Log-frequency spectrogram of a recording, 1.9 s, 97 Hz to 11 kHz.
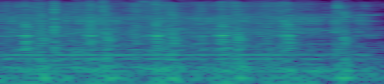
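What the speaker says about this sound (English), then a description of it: "You can use the longest stitch you have on your machine and just 1/8 of an inch seam allowance" A sewing machine bastes foam to an exterior fabric panel on its longest stitch, whirring steadily with a quick even rhythmic needle chatter, close and fairly quiet, without talking.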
